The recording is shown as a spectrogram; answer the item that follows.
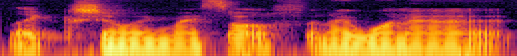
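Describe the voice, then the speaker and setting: A woman's voice: low voice, completely flat delivery, brisk, gravelly, mellow, no room sound. A woman acupuncturist speaking as a podcast guest, thoughtful and reflective, with many casual fillers. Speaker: acupuncturist and sound healer, guest. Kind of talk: casual conversational interview. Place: her acupuncture practice room.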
